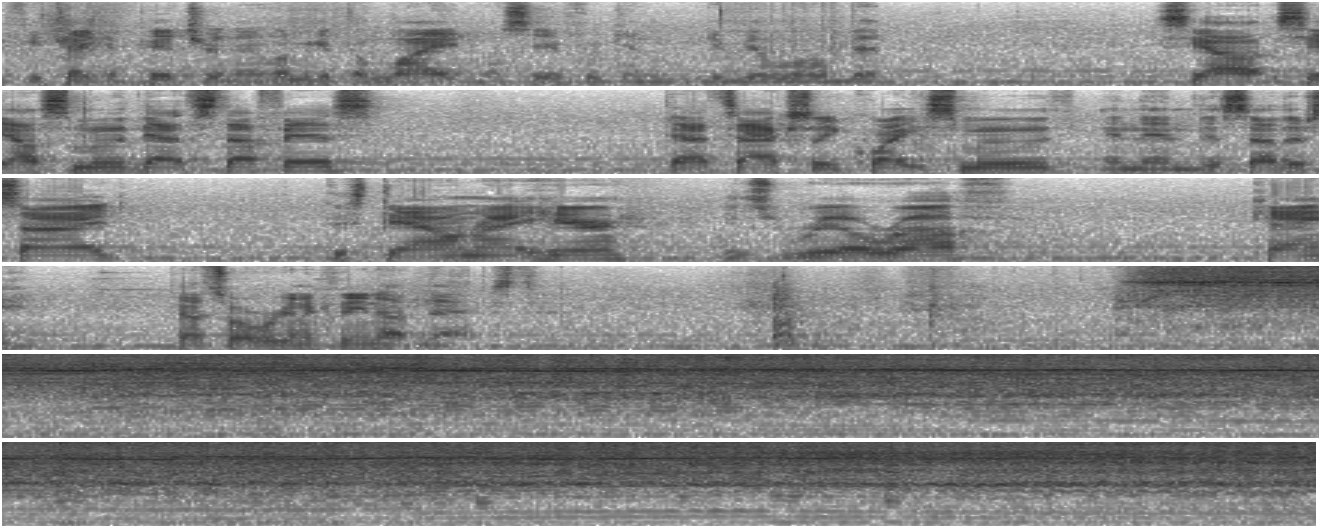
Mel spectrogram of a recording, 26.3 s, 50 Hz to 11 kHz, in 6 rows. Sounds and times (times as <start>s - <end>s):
Speech: 0.0s - 3.0s, 3.8s - 5.7s, 6.6s - 9.2s, 9.8s - 12.2s, 12.9s - 15.0s.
